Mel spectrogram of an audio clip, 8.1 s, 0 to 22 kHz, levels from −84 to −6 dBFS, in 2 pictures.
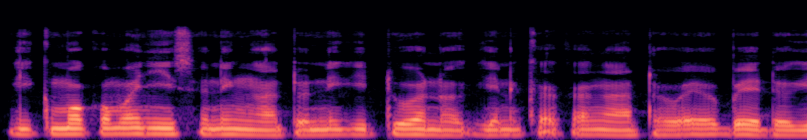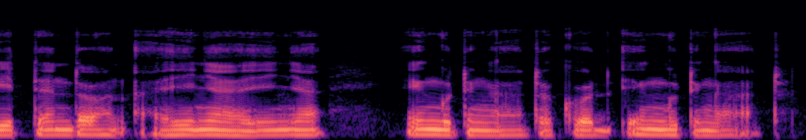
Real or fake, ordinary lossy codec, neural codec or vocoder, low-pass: fake; none; vocoder, 24 kHz, 100 mel bands, Vocos; 10.8 kHz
